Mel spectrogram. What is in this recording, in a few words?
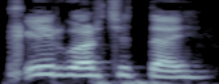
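"klirgwarchi" ergative plural, Archi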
